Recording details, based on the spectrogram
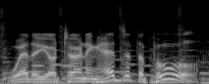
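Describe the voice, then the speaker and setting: A man's voice: mid-range voice, big pitch swings, moderate pace. A man announcing in a theatrical, scripted, showy style, like a presenter of a drama. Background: music.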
